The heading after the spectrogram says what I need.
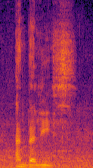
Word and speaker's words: Andaliz: My full name is Andaliz. So yun dapat yung pag-pronounce ng last name ko.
